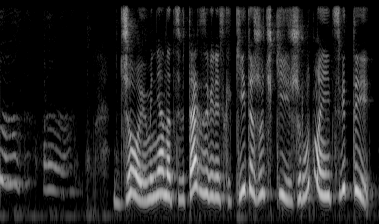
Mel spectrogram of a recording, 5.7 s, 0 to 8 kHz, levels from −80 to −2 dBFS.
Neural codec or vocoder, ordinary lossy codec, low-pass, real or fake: none; none; 7.2 kHz; real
